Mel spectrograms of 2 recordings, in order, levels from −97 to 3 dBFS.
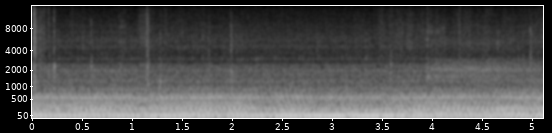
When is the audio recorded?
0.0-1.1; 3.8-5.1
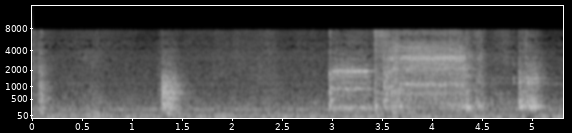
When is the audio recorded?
none

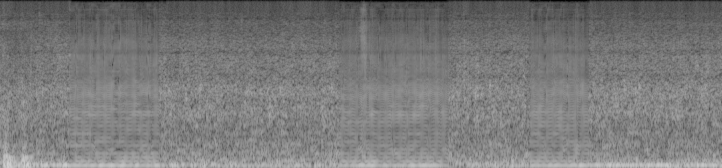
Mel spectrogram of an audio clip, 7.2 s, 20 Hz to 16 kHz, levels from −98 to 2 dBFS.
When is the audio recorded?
0.0-0.7; 1.6-3.4; 4.5-5.3; 5.9-7.2

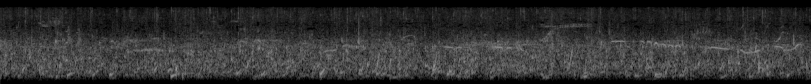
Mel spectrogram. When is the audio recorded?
0.0-8.1

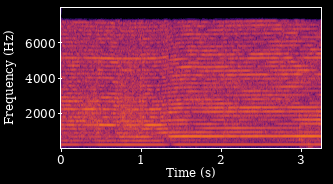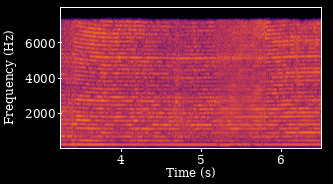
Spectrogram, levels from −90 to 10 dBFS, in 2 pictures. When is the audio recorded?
0.0-5.2; 5.8-6.5

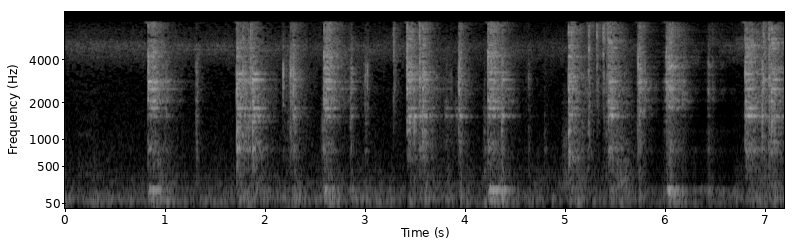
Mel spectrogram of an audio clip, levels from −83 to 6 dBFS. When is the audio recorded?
0.0-5.8; 6.7-7.2

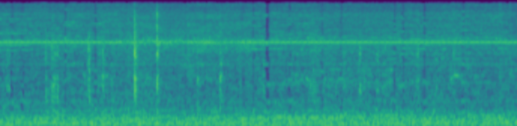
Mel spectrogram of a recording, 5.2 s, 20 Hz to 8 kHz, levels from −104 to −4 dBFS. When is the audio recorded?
0.0-1.0; 2.5-5.2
